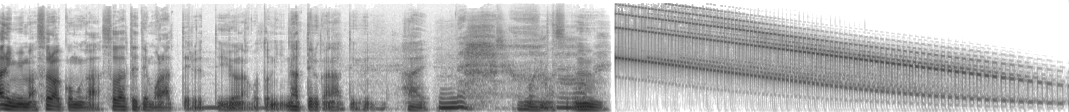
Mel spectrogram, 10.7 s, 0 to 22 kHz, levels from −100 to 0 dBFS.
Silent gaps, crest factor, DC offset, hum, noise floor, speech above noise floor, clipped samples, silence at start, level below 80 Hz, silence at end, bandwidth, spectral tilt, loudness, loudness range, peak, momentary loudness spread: none; 22 dB; under 0.1%; none; -44 dBFS; 22 dB; under 0.1%; 0 s; -62 dBFS; 0.05 s; 19 kHz; -5 dB/octave; -25 LUFS; 6 LU; -2 dBFS; 13 LU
